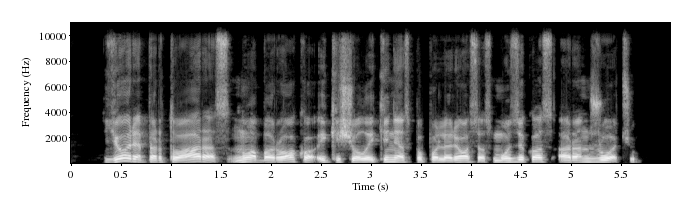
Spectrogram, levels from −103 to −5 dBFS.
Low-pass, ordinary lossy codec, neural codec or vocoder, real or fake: 9.9 kHz; Opus, 64 kbps; none; real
